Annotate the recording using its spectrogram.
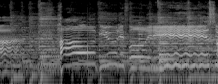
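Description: A man singing with strong vibrato over a strummed acoustic guitar. His voice slides up into a new phrase about a second in and holds a long wavering note near the end.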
